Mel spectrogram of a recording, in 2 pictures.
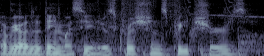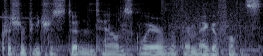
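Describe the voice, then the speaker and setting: Amid noticeable background noise, a man speaks at a moderate pace with fairly low pitch and fairly even intonation. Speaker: video game streamer. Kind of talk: casual chat while live streaming gameplay. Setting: live stream.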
